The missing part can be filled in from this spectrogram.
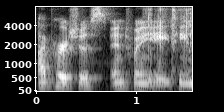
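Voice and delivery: ordinary talk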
